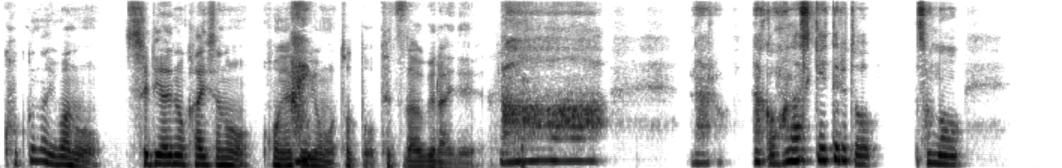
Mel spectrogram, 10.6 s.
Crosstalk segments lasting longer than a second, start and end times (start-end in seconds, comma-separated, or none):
none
